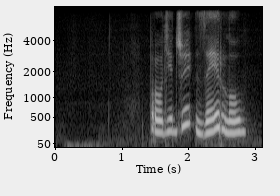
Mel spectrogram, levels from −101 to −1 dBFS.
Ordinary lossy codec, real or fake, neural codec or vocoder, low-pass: AAC, 48 kbps; fake; codec, 16 kHz, 0.8 kbps, ZipCodec; 7.2 kHz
